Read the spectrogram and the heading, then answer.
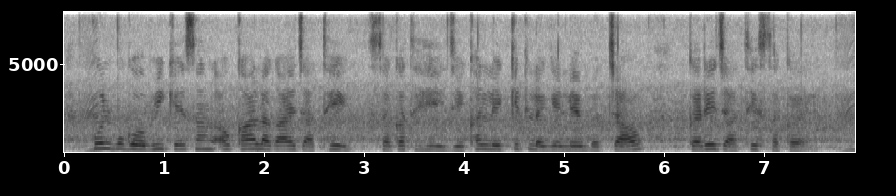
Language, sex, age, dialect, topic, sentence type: Chhattisgarhi, female, 18-24, Central, agriculture, question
